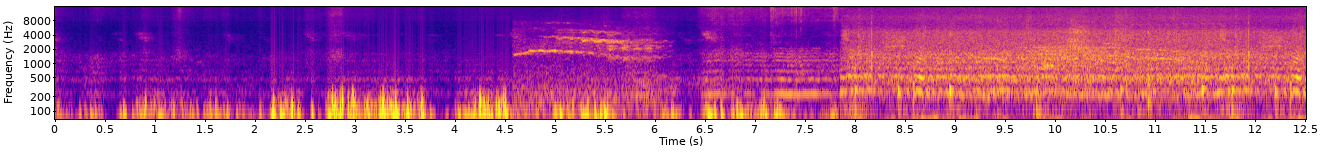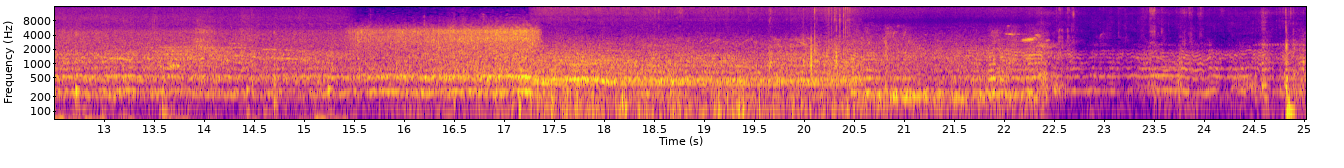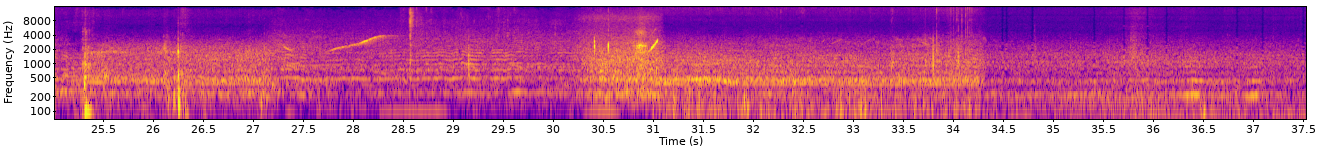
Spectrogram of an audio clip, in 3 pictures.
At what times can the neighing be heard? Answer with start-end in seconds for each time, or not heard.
4.5-6.2.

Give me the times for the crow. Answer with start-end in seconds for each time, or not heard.
not heard.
